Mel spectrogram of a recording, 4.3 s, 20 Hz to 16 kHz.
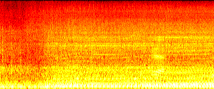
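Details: V8 with aftermarket ECM wiring, coil wires crossed: one bank firing evenly, the other rough and choppy with a missing beat, at least one dead cylinder, running on six cylinders; misfire from crossed coil wires.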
